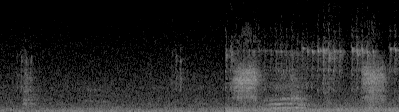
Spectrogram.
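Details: Brahminy starling chicks in a nest box, once a sparrow box, fed insects by their parents; after a quiet start, two harsh, hissing rasps burst out about two seconds apart.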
